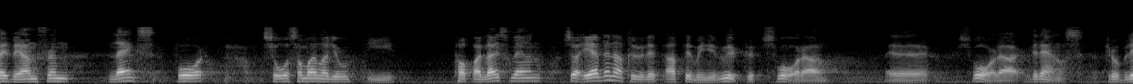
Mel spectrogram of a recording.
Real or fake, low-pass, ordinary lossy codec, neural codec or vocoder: fake; 7.2 kHz; MP3, 24 kbps; codec, 16 kHz, 0.5 kbps, FunCodec, trained on LibriTTS, 25 frames a second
